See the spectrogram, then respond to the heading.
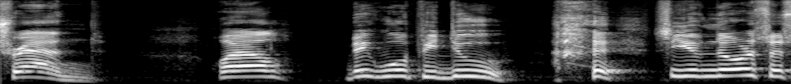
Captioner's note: chuckles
